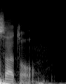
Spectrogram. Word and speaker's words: subtle: Should subtle have been pronounced subtle? Subtle. I mean, the B is silence, but I sometimes stop short of that.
